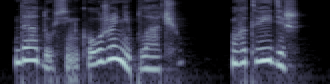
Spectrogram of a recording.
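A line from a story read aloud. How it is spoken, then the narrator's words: Smiling through tears. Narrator (Russian): улыбнулась я ей сквозь слезы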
